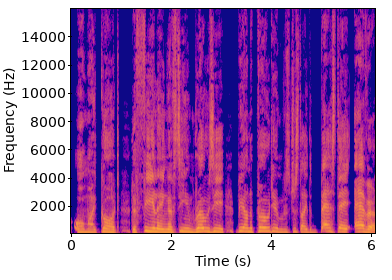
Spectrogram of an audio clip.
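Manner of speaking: high, gushing retold excitement; imitated thrilled teammate. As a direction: gush it like an overjoyed teammate. Retelling a teammate's thrilled reaction.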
